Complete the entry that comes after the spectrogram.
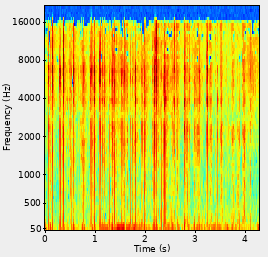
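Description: A solid tan DURU bar soap is held in the hands while long nails scratch into its scored surface. Quick, dry scraping strokes repeat steadily with a bright, crinkly texture and a soft low rumble underneath, fading slightly toward the end.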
